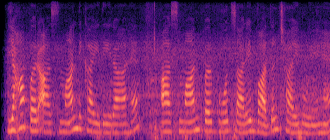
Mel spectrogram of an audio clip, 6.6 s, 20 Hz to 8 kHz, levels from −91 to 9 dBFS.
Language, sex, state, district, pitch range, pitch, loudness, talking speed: Hindi, female, Punjab, Pathankot, 185-225 Hz, 205 Hz, -18 LUFS, 135 wpm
